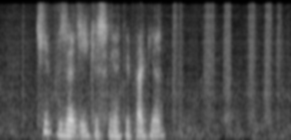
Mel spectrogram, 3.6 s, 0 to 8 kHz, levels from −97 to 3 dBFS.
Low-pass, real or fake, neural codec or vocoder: 7.2 kHz; fake; codec, 24 kHz, 1.5 kbps, HILCodec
